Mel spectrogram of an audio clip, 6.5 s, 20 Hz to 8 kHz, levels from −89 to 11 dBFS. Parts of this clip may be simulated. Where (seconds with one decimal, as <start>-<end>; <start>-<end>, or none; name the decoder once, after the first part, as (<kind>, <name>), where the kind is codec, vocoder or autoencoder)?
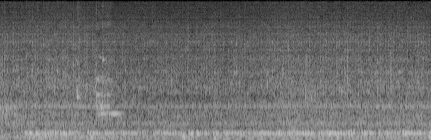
0.6-4.4 (autoencoder, DAC-VAE)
